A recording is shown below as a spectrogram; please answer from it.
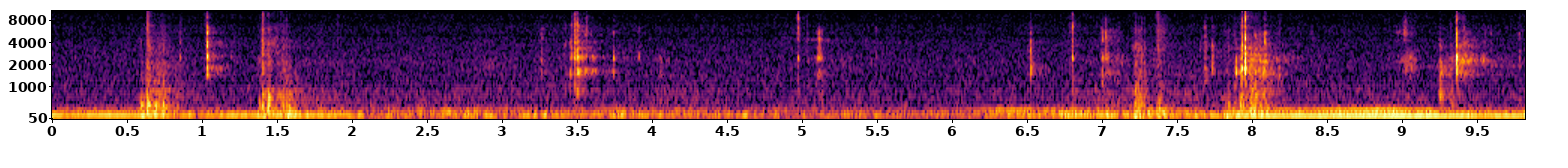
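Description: A small knife shaves thin slices and chunks off a solid cream-beige bar of soap held in the palm. Short, crisp crunching cuts with bright edges come at an irregular pace over a steady low hum.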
